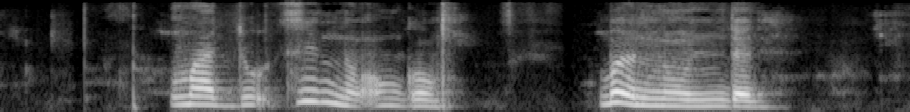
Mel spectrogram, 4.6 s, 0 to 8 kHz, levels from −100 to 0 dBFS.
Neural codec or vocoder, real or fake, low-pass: codec, 16 kHz, 2 kbps, FunCodec, trained on Chinese and English, 25 frames a second; fake; 7.2 kHz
